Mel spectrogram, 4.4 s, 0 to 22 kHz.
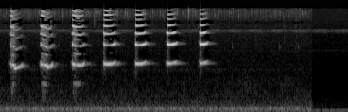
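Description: Fluidmaster 400-series toilet fill valve squeaking as it shuts off at the end of a fill: a rapid series of about seven high squeaks, roughly two and a half a second, over the low rush of the filling water. The squeaks stop a little past halfway, and the water sound runs on until it cuts off suddenly near the end.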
